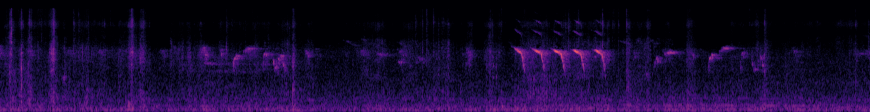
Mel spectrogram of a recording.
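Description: A small bird calling: a quick run of five short, downward-sweeping chirps about eight seconds in, with scattered chirps before and after. A few light clicks near the start.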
